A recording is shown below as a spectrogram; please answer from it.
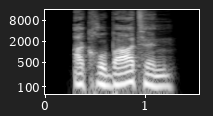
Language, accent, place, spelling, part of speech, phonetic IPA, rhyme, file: German, Germany, Berlin, Akrobatin, noun, [akʁoˈbaːˌtɪn], -aːtɪn, De-Akrobatin.ogg
- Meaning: female equivalent of Akrobat (“acrobat”)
